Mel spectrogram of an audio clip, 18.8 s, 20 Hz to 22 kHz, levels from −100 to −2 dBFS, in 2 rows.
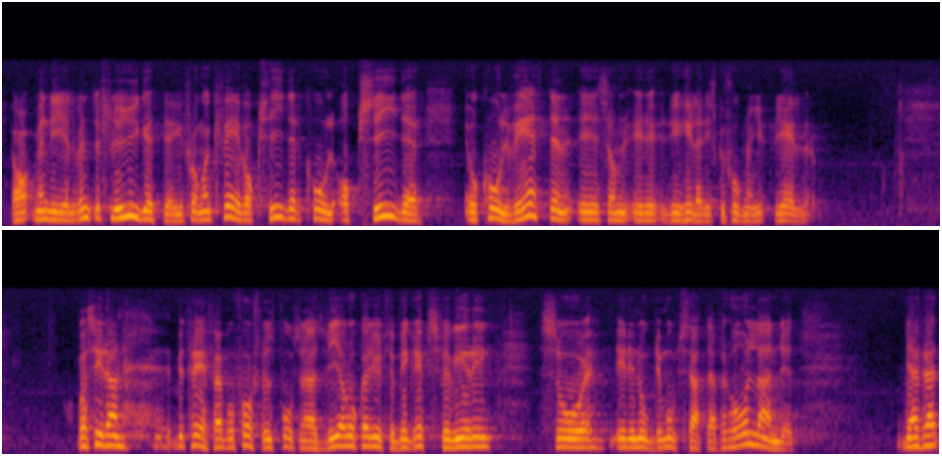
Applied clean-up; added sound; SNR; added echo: none; none; none; none.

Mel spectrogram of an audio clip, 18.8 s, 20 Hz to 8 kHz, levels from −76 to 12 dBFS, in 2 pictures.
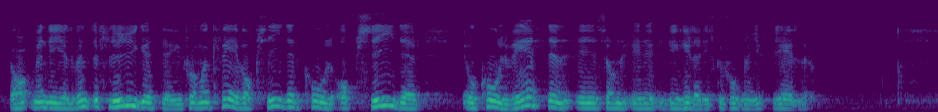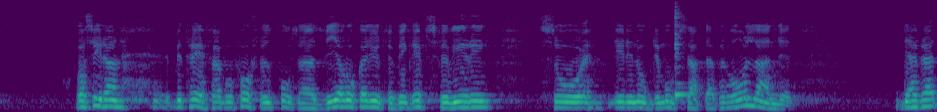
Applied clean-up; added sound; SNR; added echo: none; Cowbell; 9 dB; reverberation time 0.2 s.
